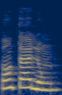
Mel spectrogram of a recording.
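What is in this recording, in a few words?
"pantalon", French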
